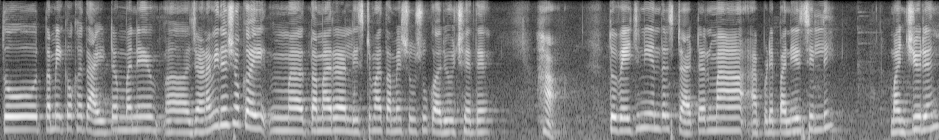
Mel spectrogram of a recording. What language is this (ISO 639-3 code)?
guj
